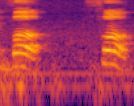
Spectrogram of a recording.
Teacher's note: तो इसमें बलेबियल वाला बलेबियल वो होते हैं बेटा जिसमें आपके दोनों लिप्स जो है होठों से दोनों होठों से जो आवाज निकलती है जैसे प ब म ठीक है फिर लेबियोडेंटल लेबियोडेंटल वो होता है जिसमें नीचे का दांत ऊपर के नीचे का होठ ऊपर के दांतों से मिलता है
